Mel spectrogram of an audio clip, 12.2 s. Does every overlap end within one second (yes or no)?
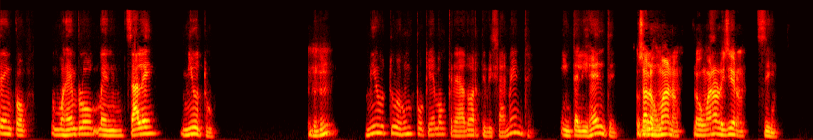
yes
